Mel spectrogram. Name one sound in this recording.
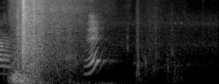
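A young boy cries out in surprise.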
